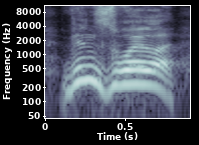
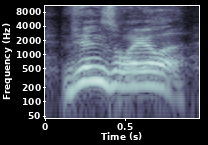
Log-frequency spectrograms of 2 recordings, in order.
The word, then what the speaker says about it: Venezuela: back to that country God can't even say Venezuela it's Venezuela Venezuela anyway this Mumble growl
